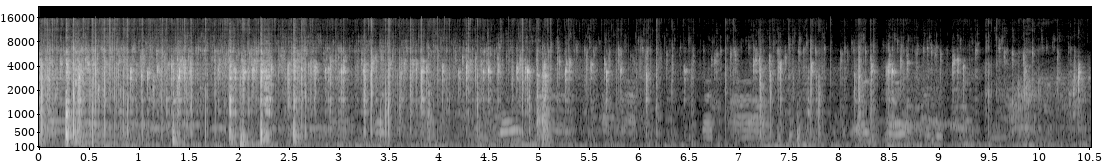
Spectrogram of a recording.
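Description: Garlic frying in a pan while being stirred, an uneven crackling sizzle broken by sharp scraping and clinking strokes, fairly close and loudest at the start before settling into a softer spatter.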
